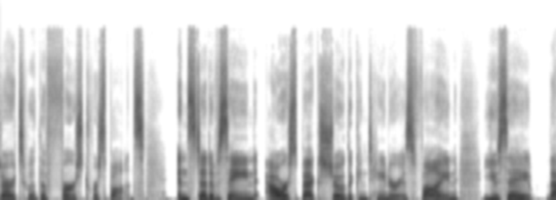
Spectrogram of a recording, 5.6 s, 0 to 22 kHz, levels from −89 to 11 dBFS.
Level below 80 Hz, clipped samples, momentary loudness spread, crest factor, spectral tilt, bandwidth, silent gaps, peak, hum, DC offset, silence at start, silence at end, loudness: -50 dBFS; under 0.1%; 9 LU; 18 dB; -3 dB/octave; 19.5 kHz; none; -2 dBFS; none; under 0.1%; 0 s; 0 s; -20 LUFS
